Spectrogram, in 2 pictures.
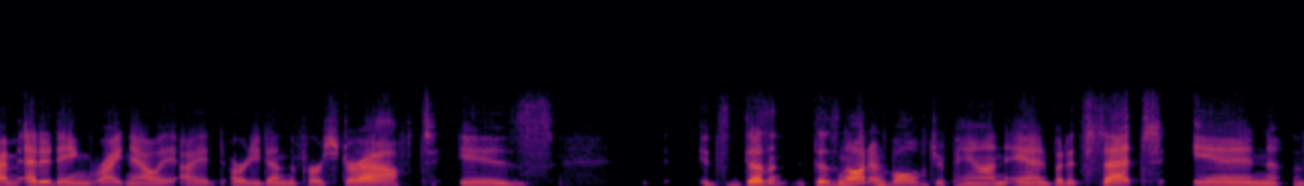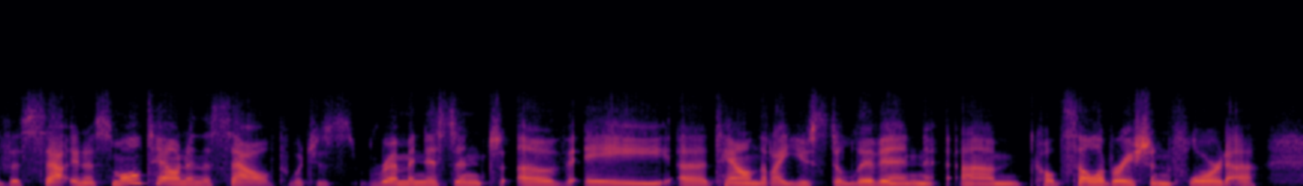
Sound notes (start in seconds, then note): none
